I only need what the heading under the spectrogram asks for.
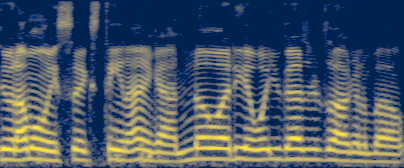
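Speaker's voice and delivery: ordinary delivery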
